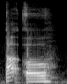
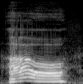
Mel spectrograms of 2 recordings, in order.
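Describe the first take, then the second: First: A glottal catch separates the two syllables. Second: The two syllables run together without a catch. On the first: The speaker calls it right. "the same sound we would make in English" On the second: The speaker calls it wrong. "sounds strange, because it is missing its okina"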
